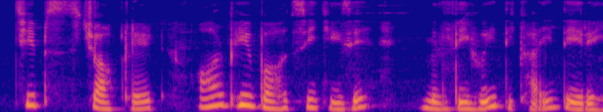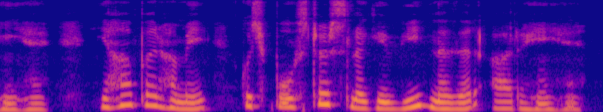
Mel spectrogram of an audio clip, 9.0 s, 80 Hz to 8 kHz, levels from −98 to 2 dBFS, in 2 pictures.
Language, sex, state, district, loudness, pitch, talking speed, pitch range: Hindi, female, Bihar, Purnia, -34 LUFS, 190 Hz, 160 wpm, 170-245 Hz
